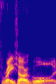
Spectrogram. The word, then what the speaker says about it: Ra's al Ghul: It's Raish al Ghul. It's supposed to be. That's how they say it in the Arkham games. In something. I say Roz Rahul.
